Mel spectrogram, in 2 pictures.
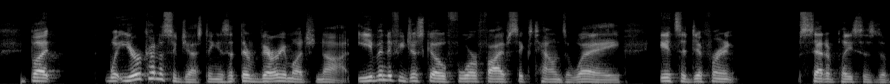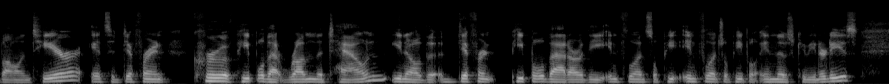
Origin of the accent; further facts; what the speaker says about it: New York, United States; So, you know, I grew up in the New York area. I've lived in New England for over half my adult life.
